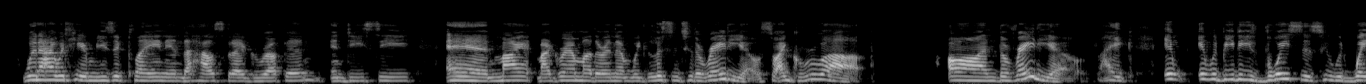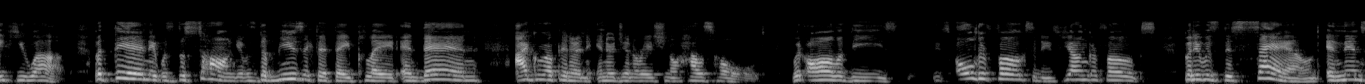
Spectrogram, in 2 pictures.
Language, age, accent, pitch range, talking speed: English, 40-59, American, 165-210 Hz, 190 wpm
